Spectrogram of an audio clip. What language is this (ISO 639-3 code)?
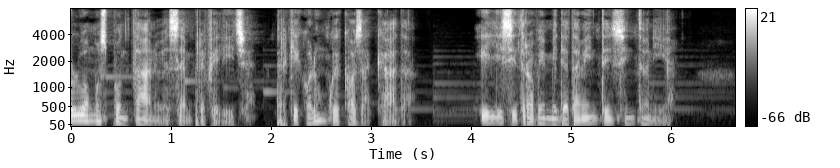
ita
